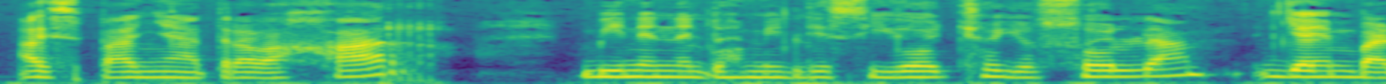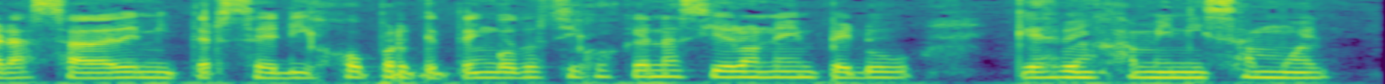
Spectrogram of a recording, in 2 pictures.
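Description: A Peruvian woman recounts her story in an interview, pausing often and keeping her voice quite level. Her tone stays soft and steady. The recording is dry and close, with no room sound. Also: on the low side, dry recording. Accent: Peruvian Spanish. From Peru. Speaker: interviewee, widow of a fisherman. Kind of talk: emotional testimony.

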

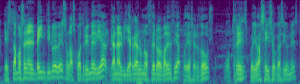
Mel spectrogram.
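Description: Man, sports radio host, quick delivery, mid voice, joking asides. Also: mid-range voice, bright, forceful tone. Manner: rapid, chatty, laughing asides. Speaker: radio football show host. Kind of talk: live match radio talk.

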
